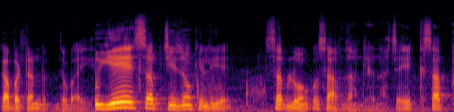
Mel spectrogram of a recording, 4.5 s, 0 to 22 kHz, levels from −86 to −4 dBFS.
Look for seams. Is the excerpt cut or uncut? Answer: cut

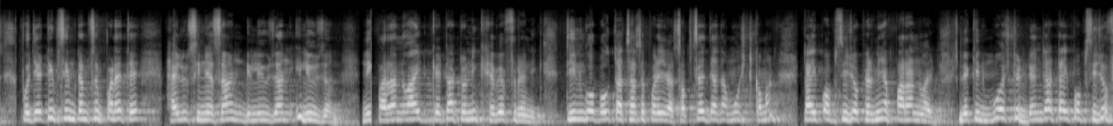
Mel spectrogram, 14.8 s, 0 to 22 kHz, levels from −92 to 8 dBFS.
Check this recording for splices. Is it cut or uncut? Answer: cut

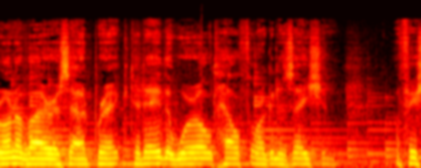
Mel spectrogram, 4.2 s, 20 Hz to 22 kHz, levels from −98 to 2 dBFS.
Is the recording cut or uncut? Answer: cut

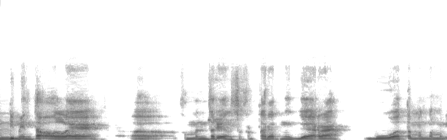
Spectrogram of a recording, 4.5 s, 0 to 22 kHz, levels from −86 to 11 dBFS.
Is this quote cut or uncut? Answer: uncut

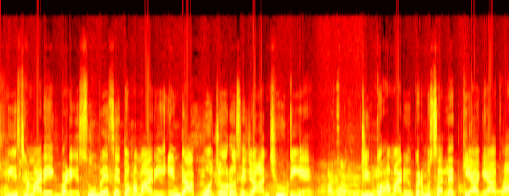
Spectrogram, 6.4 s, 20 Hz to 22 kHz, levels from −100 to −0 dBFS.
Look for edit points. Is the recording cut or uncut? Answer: uncut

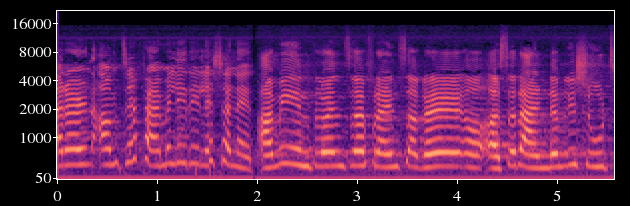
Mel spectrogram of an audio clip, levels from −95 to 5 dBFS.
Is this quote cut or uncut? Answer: cut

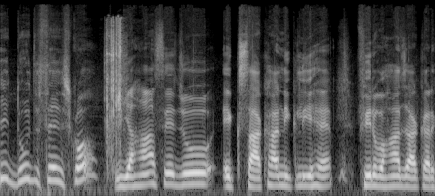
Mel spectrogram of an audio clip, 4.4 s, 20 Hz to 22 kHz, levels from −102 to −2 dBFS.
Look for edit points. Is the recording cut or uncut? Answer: cut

